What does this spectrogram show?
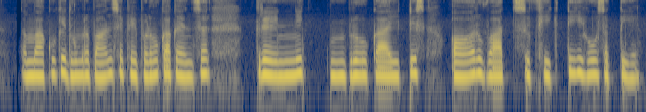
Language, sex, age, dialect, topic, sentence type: Hindi, female, 18-24, Awadhi Bundeli, agriculture, statement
